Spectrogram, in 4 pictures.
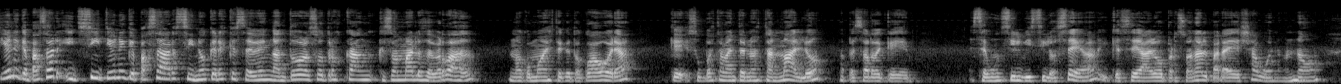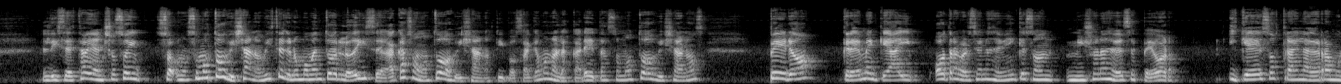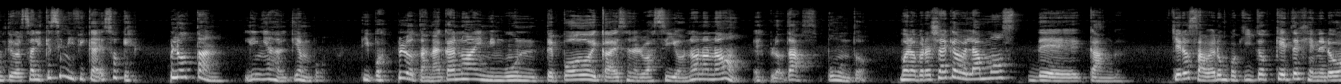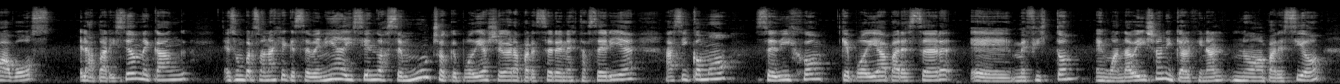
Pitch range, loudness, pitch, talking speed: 180-235 Hz, -16 LUFS, 205 Hz, 205 wpm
